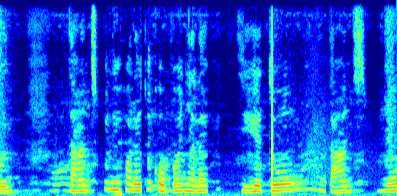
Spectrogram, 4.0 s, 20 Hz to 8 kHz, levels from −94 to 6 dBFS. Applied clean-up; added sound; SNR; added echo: none; Fireworks; 17 dB; none.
